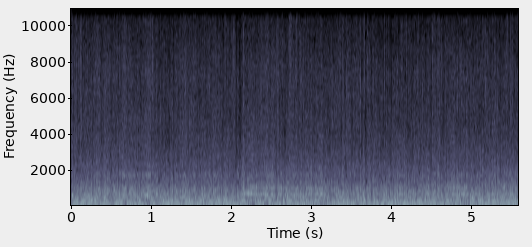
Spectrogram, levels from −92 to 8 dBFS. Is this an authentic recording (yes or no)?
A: yes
